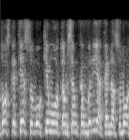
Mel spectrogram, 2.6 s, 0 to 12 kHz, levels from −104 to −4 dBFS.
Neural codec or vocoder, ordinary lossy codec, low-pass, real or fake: none; AAC, 32 kbps; 7.2 kHz; real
